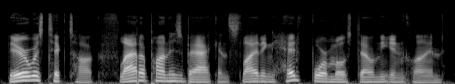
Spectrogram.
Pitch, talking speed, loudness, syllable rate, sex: 125 Hz, 185 wpm, -20 LUFS, 5.2 syllables/s, male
